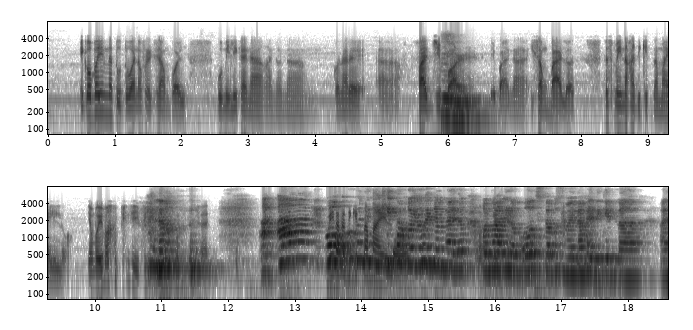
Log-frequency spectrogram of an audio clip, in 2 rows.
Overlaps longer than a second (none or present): present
